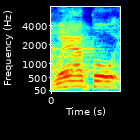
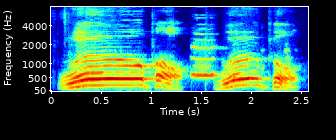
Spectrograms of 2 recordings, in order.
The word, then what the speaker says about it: Whoople: It's not Not Wapple. like No, it's not Wapple. It's not Whoople. It's not Whoopee. It's not anything. It's Whoople. Whoople.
